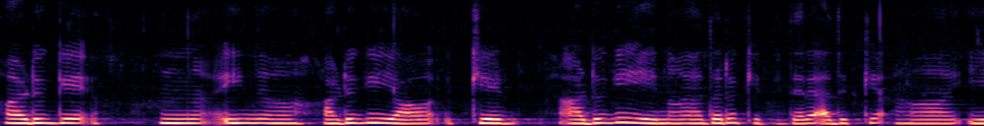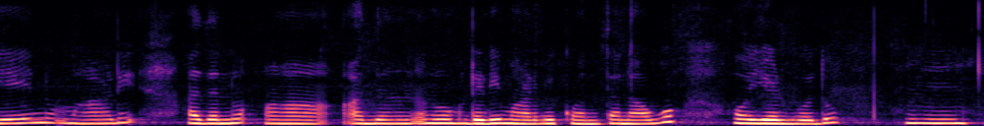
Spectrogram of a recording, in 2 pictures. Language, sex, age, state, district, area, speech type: Kannada, female, 30-45, Karnataka, Tumkur, rural, spontaneous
